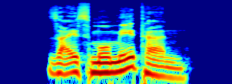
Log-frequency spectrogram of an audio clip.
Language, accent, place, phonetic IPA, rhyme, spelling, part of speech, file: German, Germany, Berlin, [ˌzaɪ̯smoˈmeːtɐn], -eːtɐn, Seismometern, noun, De-Seismometern.ogg
- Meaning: dative plural of Seismometer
